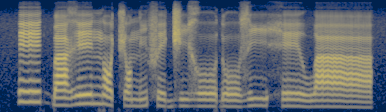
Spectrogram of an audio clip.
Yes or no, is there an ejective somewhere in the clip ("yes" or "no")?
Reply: no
